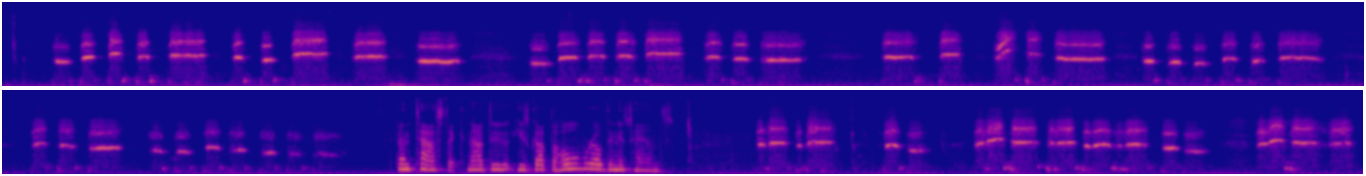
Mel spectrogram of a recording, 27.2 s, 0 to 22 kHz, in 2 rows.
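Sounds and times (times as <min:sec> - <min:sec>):
person whistling a slow flowing melody alone in a studio: 0:00.5 - 0:08.1, 0:08.8 - 0:13.3, 0:13.9 - 0:17.0, 0:21.1 - 0:27.2
speech: 0:17.6 - 0:20.4.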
